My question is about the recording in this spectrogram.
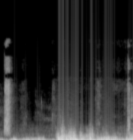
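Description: Strong wind buffeting the phone's microphone, a loud low rumble that sets in sharply about a second in, with footsteps on concrete block paving.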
